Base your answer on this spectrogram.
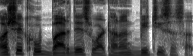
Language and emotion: Goan Konkani, neutral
